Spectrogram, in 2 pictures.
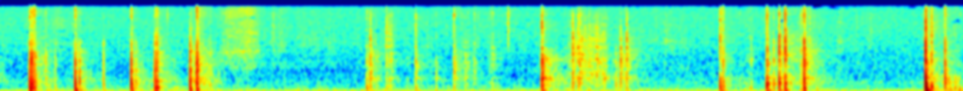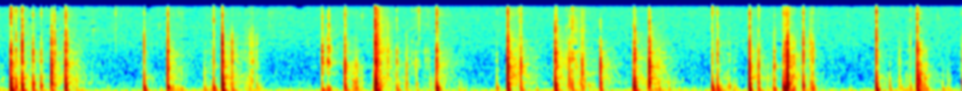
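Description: Long pink nails scratch and tap a thin, flat, hand-sized piece of brown cardboard. Dozens of quick, dry scratches and sharp taps come in irregular bursts over a quiet background. Each stroke is a short, bright, crackly burst that stops almost instantly, and the bursts grow louder and denser in the second half.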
